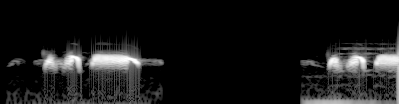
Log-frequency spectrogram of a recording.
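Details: Spotted dove used as a decoy to lure and excite wild doves, from daily training calls of male and female birds: one full cooing phrase of short hooked notes around a rolling purr, then, after a pause, the next phrase begins.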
